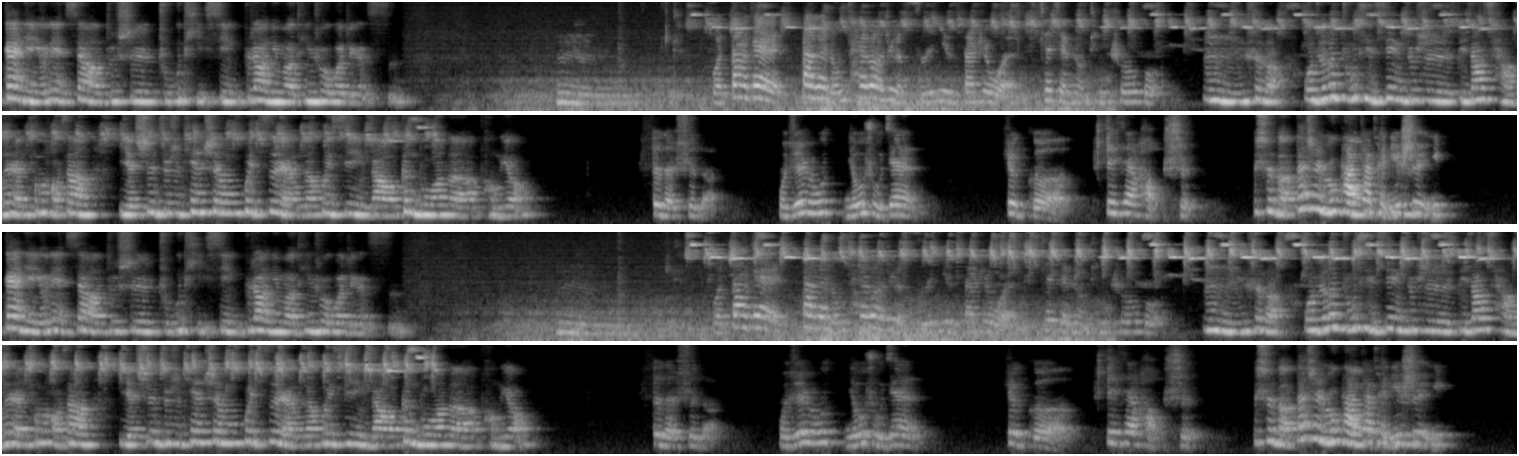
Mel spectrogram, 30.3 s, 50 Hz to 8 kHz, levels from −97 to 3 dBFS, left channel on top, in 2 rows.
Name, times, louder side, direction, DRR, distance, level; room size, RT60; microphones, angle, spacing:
voice 1, 0.0-4.0 12.0-20.4 27.7-29.3, left 3 dB, 35° left, 0.8 m, -29 dB
sound 1, 4.2-11.1, equal, 20° right, 0.7 m, -39 dB
voice 2, 5.5-6.4 6.7-6.8 7.1-11.6 21.7-22.3 22.9-24.4 25.2-25.8 26.1-27.1 28.6-29.5, left 5 dB, 90° left, 0.5 m, -31 dB
sound 2, 6.8-19.5, right 8 dB, 65° right, 0.3 m, -30 dB
2.4 x 2.3 x 2.4 m
head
